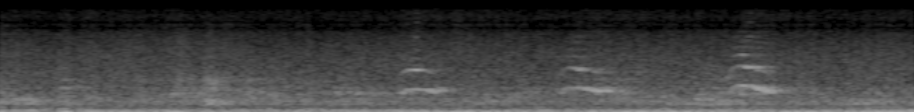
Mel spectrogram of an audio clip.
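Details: Siamese kitten giving soft, short meows, about three thin rising-falling cries in the second half, over a steady low hum and background murmur.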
